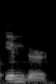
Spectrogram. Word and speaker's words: Imgur: pronounce it as your Imager I pronounce it as a two-syllable word I guess if you pronounce it as imager that's like three syllables I just go Imgur just put in an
